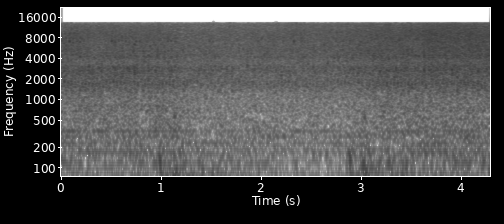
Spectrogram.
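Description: A plane's hull splashes onto water.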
